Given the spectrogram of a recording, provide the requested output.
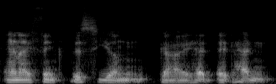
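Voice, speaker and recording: A man from Mexico in his thirties speaks casually as a museum curator. His voice sits lowish with a gravelly, husky grain. He tells stories thoughtfully and lively, often breaking into laughter. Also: unhurried. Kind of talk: casual conversation.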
